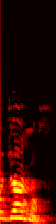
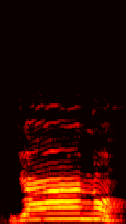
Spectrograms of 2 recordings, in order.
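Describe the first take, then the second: First: Said in the usual way. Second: "llanos" slowly, in two long syllables; drawn-out repeat. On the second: Shown as a demonstration. Teacher dictating a term to pupils, "llanos" drawn out. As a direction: stretch the first syllable of "llanos".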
